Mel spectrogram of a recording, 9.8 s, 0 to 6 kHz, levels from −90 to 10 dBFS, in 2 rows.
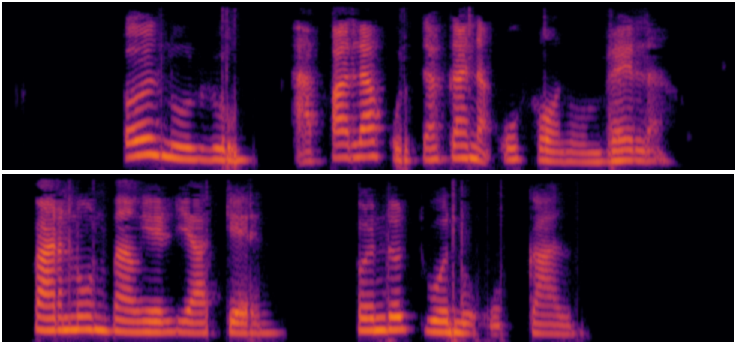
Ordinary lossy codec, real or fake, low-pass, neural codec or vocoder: MP3, 32 kbps; fake; 5.4 kHz; codec, 16 kHz, 1 kbps, X-Codec, HuBERT features, trained on LibriSpeech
